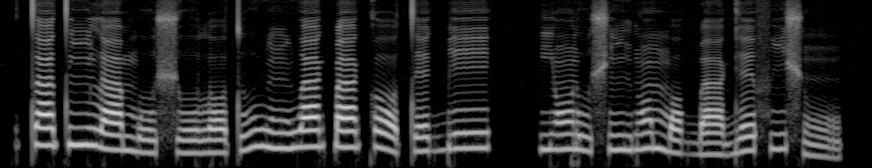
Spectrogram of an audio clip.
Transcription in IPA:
t a˦ t ĩ˦ l a˧ m o˨ ʃ o˨ l ɔ˨ t u˨˦ w ũ˧ w a˦ k͡p a˦ k ɔ˦˨ t ɛ˧ ɡ͡b e˦ | j ɔ̃˧ ɾ u˨ ʃ ĩ˧ ɡ ɔ̃˧ m ɔ˨ ɡ͡b a˨ ɡ ɛ˧ f i˧ ʃ ũ˨

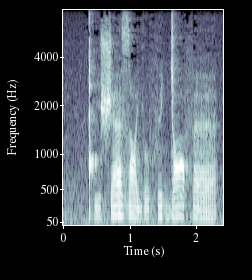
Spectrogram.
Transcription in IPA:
ǃʰ i ʃ æ z ɑ j ʊ f ɪ ɟ ɑ f æ

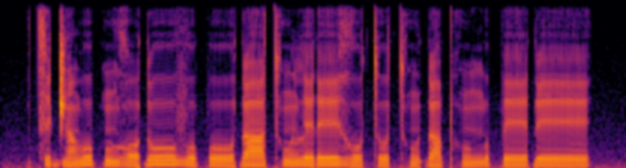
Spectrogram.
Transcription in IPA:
t͡s ɪ˨ d͡ʒ ã˨ β o˦ p ũ˨ ɣ ɔ˨ ɗ oː˦ v o˨ p oː˨ ɗ aː˦ tʰ ũ˦ l e˦ ɾ eː˦ ɣ o˨ t ʊ˨˦ tʰ ũ˨ ɗ a˨ pʰ ũ˨ ŋ ʊ˦ p eː˨ ɗ eː˨

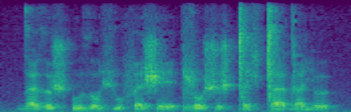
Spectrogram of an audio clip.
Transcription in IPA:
d̪ æ˧ ð ɵ˦˥ ʃ ʔ u˦˥ ð o˦˥ ç u˦˥ f ɛ˧ ʃ e˥˩ | ɮ o˥˩ ʃ ɵ˧ ʃ ǀ ɛ˦˥ ç ǀ æ˦˥ d æ˥˩ j ɵ˦˥

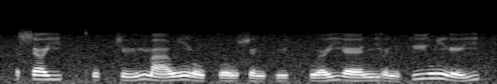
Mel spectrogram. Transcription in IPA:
s ɐ˥ j | kʷʰ ɐ˧ p̚ s yː˨˥ m aː˨˥ w ŋ o˨˩ w k o˨ w s ɵ˨˩ n f yː˨ t̚ kʷ œː˨˥ j ɛː˨˧ n j ɵ˨˩ n k iː˥ w ŋ e˨˥ j

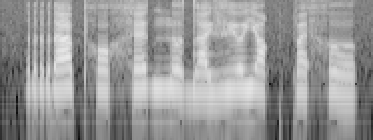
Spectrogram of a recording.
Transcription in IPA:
r a pʰ ɔ h ɛ ɡ n ɤ d a vʲ ɔ j ɤ q p ɛ h ɤ

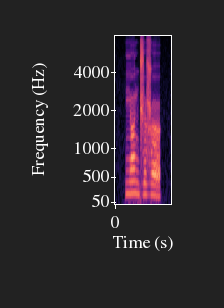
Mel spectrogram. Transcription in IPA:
j œ̃ n d͡ʒ e ʐ œ

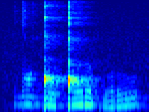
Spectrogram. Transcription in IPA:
dˤ œ˥ w ŋ͡ǃ e˧˩ ǃ œ˥ ɾ œ˧˩ kʷ o˧ ɾ u˥

